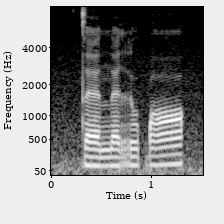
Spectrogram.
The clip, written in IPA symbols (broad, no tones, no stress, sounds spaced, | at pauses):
t̪ ɛ n̪ ɛ r u ɓ ɑ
